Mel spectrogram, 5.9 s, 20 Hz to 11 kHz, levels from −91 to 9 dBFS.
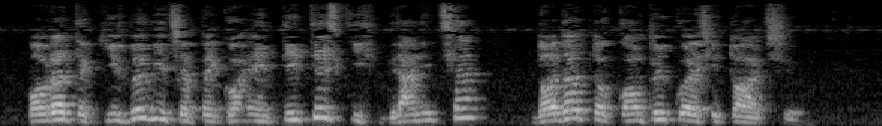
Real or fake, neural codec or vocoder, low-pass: real; none; 9.9 kHz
